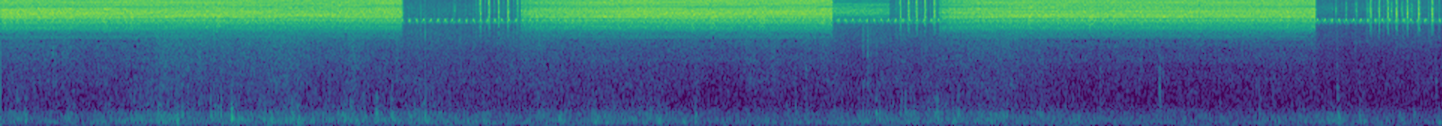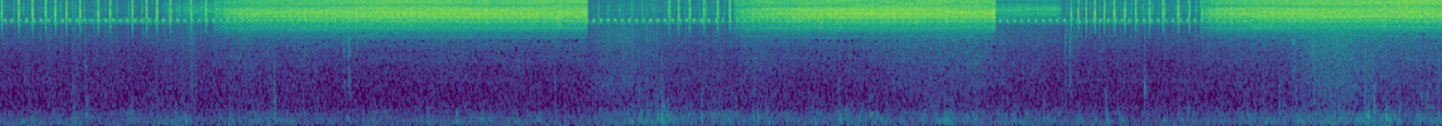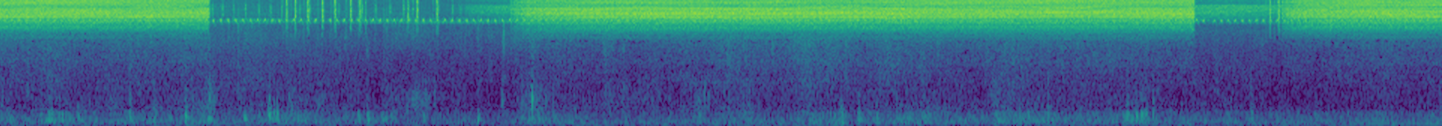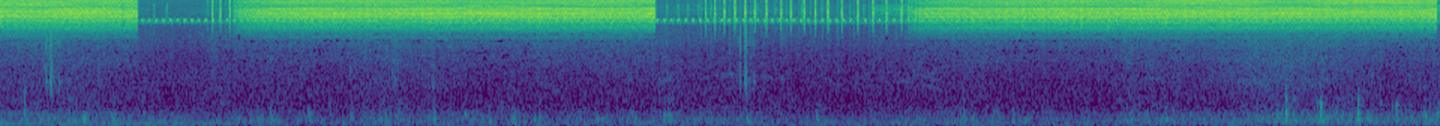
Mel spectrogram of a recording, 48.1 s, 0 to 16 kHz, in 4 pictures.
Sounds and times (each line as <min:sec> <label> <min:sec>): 0:00.0 insect chorus 0:48.0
